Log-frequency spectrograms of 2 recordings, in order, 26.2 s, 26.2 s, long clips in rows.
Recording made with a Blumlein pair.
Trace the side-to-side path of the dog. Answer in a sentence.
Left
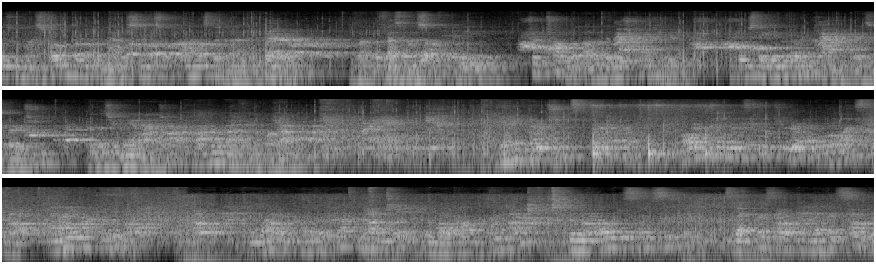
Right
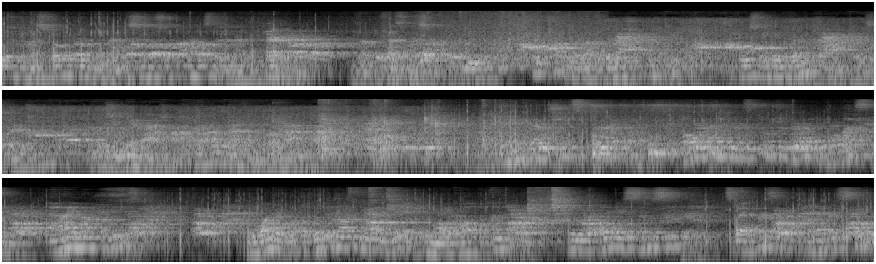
You can hear the dog go left and come back.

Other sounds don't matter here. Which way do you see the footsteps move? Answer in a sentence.
In this clip you hear the footsteps go from the right side to the left.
